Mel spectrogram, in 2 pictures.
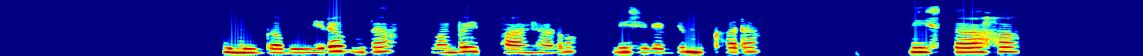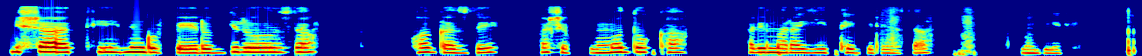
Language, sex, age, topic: Kinyarwanda, female, 25-35, finance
